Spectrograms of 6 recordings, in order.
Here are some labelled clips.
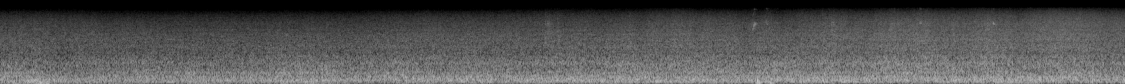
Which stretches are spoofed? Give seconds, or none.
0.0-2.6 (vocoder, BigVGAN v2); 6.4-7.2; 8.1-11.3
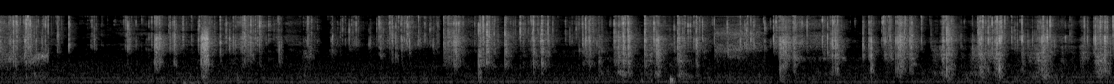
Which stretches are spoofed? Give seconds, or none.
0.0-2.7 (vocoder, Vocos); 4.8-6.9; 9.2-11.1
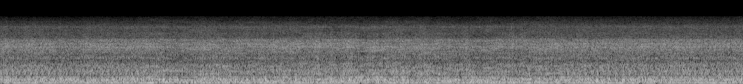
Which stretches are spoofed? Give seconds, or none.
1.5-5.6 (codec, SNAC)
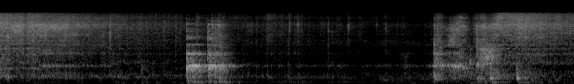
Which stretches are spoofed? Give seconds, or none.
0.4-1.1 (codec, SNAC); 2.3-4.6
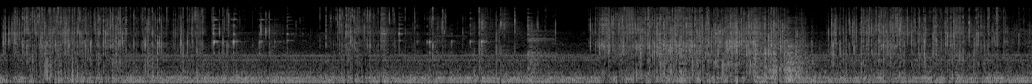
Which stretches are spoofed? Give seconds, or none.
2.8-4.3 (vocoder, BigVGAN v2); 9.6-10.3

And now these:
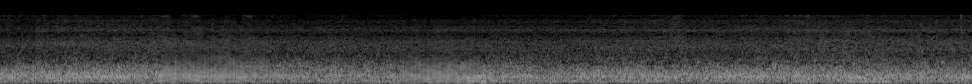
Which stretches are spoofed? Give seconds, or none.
1.6-2.7 (vocoder, Vocos); 4.0-4.8

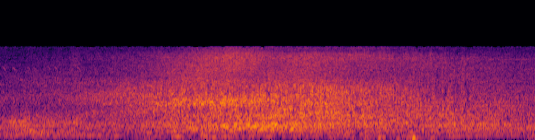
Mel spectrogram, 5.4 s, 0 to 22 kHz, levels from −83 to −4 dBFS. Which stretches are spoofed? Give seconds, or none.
1.5-4.7 (vocoder, BigVGAN v2)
